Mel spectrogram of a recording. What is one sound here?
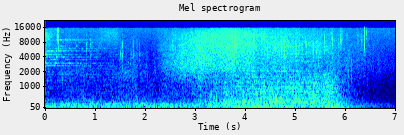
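A heavy stone rumbles and grinds as it shifts.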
